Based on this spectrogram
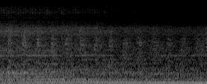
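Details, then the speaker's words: Unidentified minivan from the fleet, spring start after winter with a low battery: light quick top-end tick over a steady idle with good oil pressure; the owner thinks it needs an oil change. "Oil pressure looks good. Still got the ticky tickies. But not too bad."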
